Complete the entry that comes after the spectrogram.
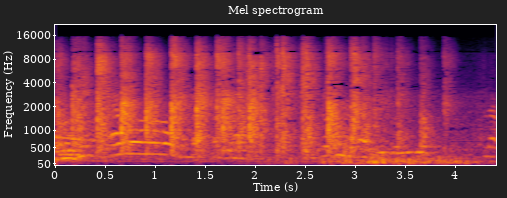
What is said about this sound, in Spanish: Me falta aplauso.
